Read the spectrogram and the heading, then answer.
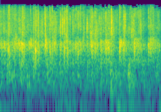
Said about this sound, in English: And give them a big applause.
